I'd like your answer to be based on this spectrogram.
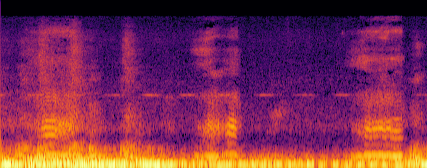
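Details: Shih Tzu dog snoring while asleep after a bath: loud, rough snores with whistling nasal squeaks on several breaths over a steady low background rumble.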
